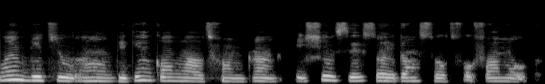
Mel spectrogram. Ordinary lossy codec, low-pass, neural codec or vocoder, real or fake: none; 7.2 kHz; codec, 32 kHz, 1.9 kbps, SNAC; fake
